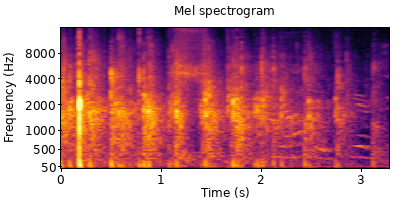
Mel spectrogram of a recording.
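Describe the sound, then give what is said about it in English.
A crowd claps together in appreciation of a speaker's message from the previous week, a steady patter of many hands that holds at moderate volume for a few seconds and starts to taper toward the end, with faint voices mixed in. “If you appreciate that message, just give him a clap.”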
